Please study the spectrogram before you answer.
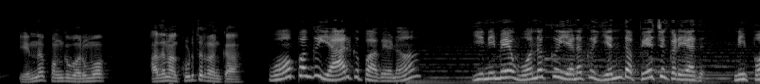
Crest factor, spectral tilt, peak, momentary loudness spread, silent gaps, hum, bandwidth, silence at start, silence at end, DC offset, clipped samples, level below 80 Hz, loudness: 20 dB; -4 dB/octave; -12 dBFS; 12 LU; none; none; 8.4 kHz; 0.2 s; 0 s; under 0.1%; under 0.1%; -60 dBFS; -30 LUFS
